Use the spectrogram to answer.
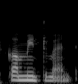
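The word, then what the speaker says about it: commitment: पढ़ना है यहाँ पर, तो कई बार कॉम करके भी पढ़ते हैं, तो आपको सीधा सा ऐसे याद रखना है, COMMIT, कमिट होता है, फिर मेंट, कमिटमेंट, ऐसे याद रखना है।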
